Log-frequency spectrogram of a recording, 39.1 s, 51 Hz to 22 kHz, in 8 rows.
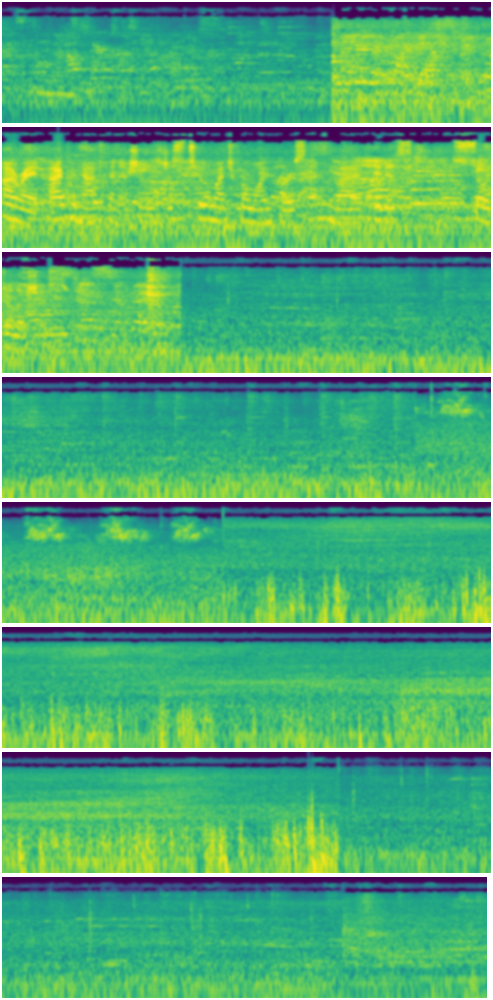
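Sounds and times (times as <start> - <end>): rumble of traffic: 3.2 - 39.0.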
